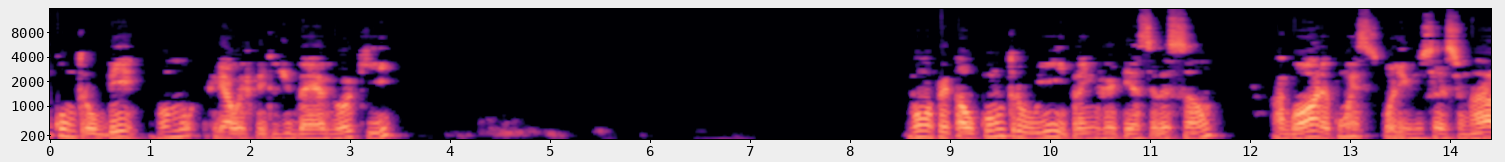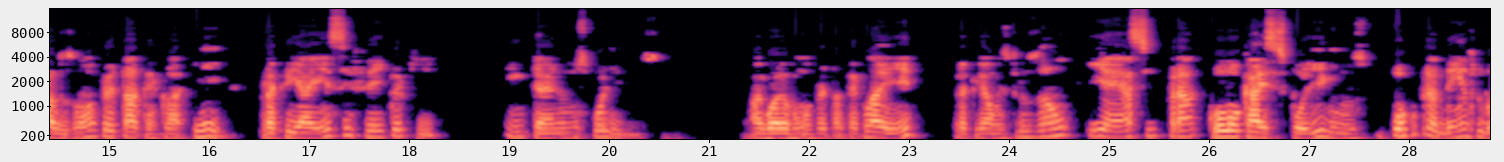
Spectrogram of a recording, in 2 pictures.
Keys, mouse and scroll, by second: 1.5 ctrl+b, 11.0 ctrl+i, 13.5 middle click, 18.2 i, 23.7 e, 26.3 s.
